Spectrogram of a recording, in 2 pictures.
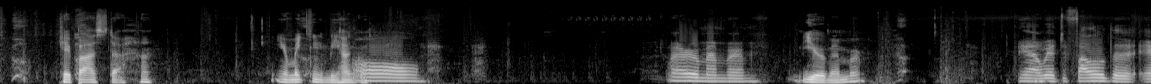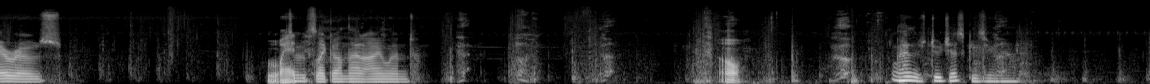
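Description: A young man talks casually and animatedly into a close microphone.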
